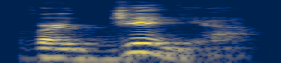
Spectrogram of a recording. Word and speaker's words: Virginia: reading the word Virginia the stress goes on the second eye Virginia okay so reading English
